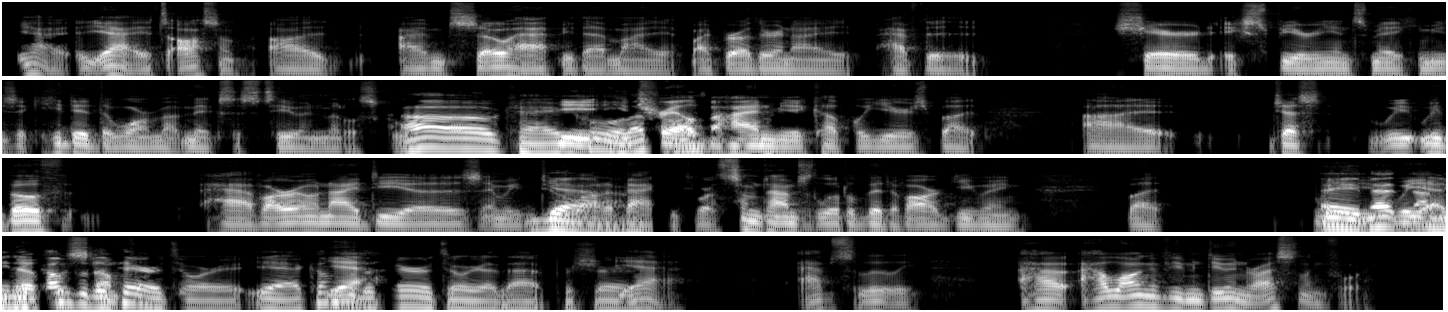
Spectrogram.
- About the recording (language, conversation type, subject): English, unstructured, How has your hobby changed your perspective or daily life?
- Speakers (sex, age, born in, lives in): male, 20-24, United States, United States; male, 30-34, United States, United States
- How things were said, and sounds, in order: none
